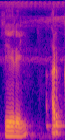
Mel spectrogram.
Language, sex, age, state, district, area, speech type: Bodo, male, 60+, Assam, Kokrajhar, urban, spontaneous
